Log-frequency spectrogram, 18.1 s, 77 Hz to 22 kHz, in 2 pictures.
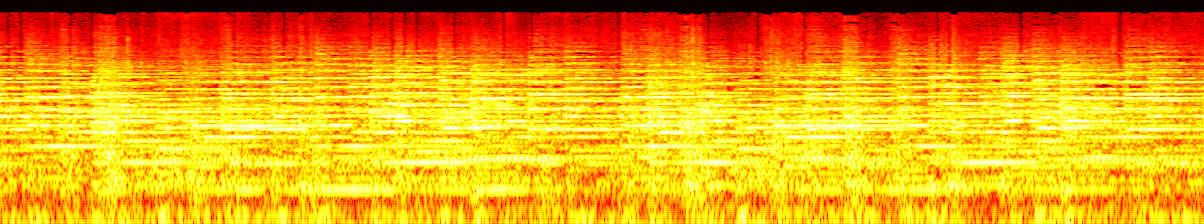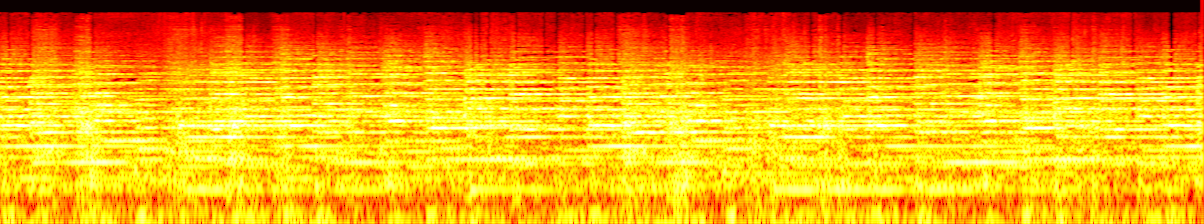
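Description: A ring of eight church bells with a 15 cwt tenor in F, rung full circle in change ringing: the bells strike one after another in a steady, unbroken sequence. The trebles sound a little shrill, not tuned to match the older back six.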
